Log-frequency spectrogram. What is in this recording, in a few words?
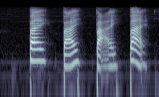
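"Bai", Chinese syllable; Уроки фонетического блока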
